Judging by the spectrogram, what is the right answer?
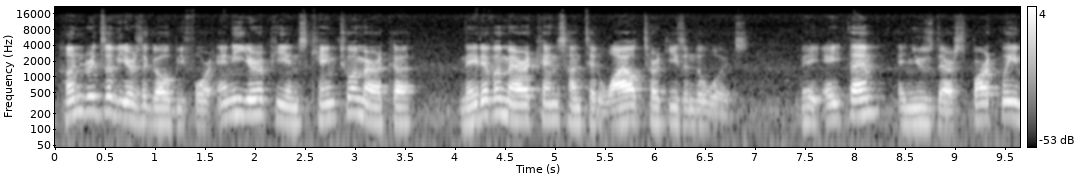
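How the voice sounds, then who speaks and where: A man's voice: a little high, a little hiss or hum, low-quality recording. A man reading a children's nonfiction text aloud as a teacher.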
